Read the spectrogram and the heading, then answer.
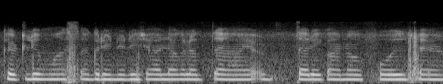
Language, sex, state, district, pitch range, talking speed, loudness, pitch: Gujarati, female, Maharashtra, Mumbai Suburban, 230-235 Hz, 150 wpm, -17 LUFS, 230 Hz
